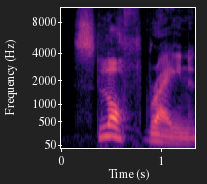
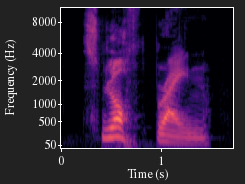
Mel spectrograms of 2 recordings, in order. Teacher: the stress goes on the first element on the first word in the compound noun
